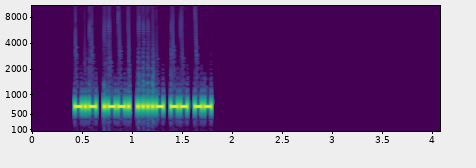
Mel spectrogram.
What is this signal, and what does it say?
Morse code, heard as a keyed tone, about 48 wpm, 700 Hz. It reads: KP4MM
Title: USA Call Signs - 5 Characters - Repeated 2x - 50wpm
